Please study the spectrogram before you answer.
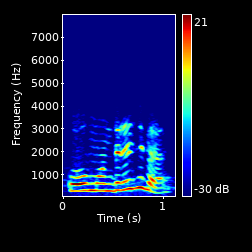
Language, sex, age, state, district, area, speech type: Odia, female, 18-30, Odisha, Dhenkanal, rural, conversation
